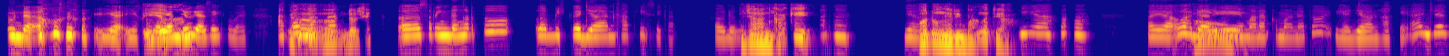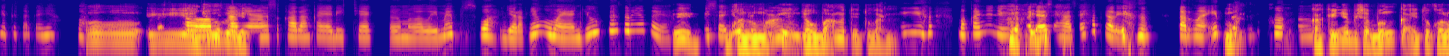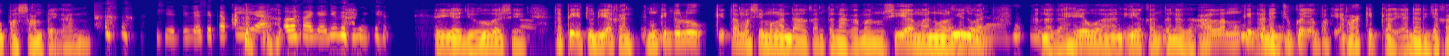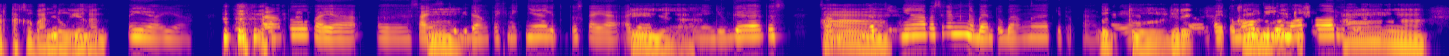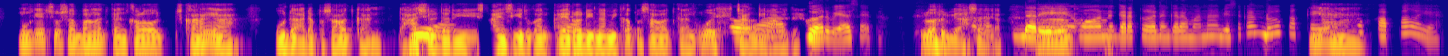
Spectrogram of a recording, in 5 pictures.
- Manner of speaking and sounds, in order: laugh; distorted speech; laughing while speaking: "dia"; chuckle; mechanical hum; chuckle; laughing while speaking: "itu"; laugh; chuckle; laughing while speaking: "juga mungkin"; chuckle; laughing while speaking: "itu"; laughing while speaking: "Luar biasa"
- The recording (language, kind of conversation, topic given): Indonesian, unstructured, Bagaimana sains membantu kehidupan sehari-hari kita?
